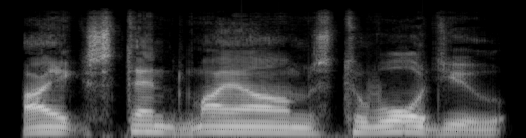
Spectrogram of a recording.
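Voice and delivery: usual speaking voice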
